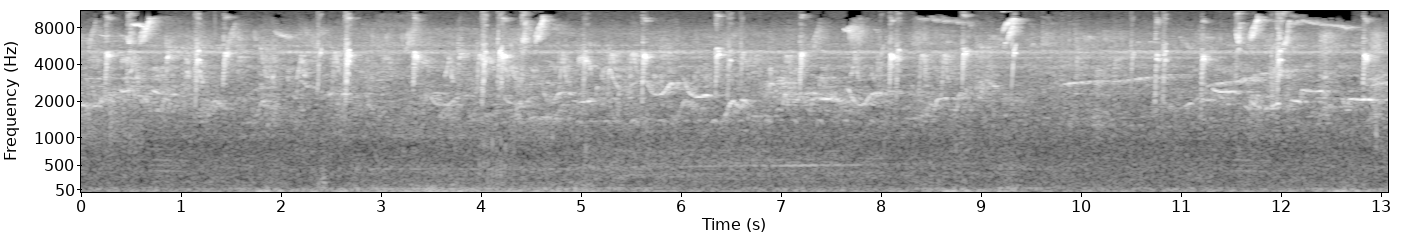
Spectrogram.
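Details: Male silver-beaked tanager in a Brazilian backyard: a stream of sharp, high, clipped chips and short metallic notes repeated irregularly, mixed with thin rising whistles and other bird chatter.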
